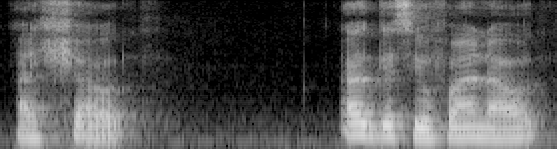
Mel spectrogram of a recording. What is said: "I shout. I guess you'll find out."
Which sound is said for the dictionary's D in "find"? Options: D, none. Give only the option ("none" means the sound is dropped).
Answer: none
